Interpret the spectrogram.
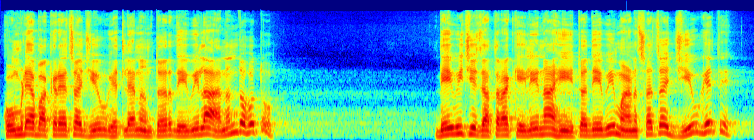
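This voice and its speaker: A man voicing a rational young village man who questions his elders quickly and pointedly. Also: fairly high pitch, expressive, darkish tone, pitched above the performer's own voice, close to an everyday voice. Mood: challenging. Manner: quick, challenging. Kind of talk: dramatic storytelling.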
